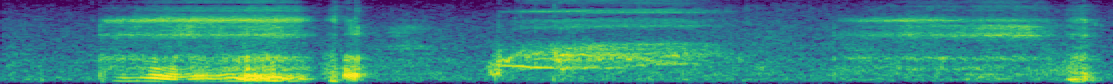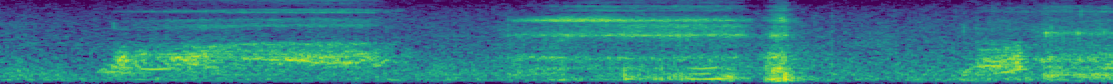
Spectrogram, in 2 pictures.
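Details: Woman snoring: rhythmic rough, fluttering snores about every four seconds, some ending with a snort or click.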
